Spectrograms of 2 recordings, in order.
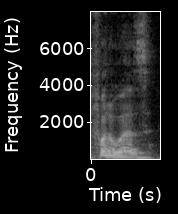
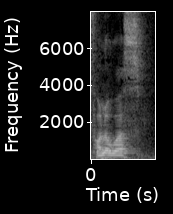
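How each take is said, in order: First: The final s is voiced and soft. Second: The final s is voiceless and hard. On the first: The speaker calls it right. "das Plural S im Englischen ist oft stimmhaft" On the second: The speaker calls it wrong. "keine Auslautverhärtung im Englischen. Also nicht Followers"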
